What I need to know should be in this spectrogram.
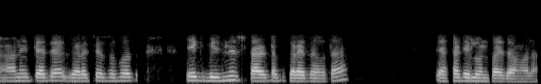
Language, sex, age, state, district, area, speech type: Marathi, male, 18-30, Maharashtra, Akola, rural, conversation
